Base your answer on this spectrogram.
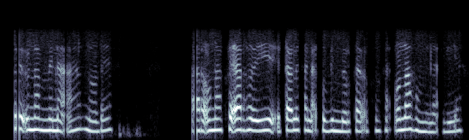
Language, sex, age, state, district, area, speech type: Santali, female, 30-45, Jharkhand, Seraikela Kharsawan, rural, conversation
